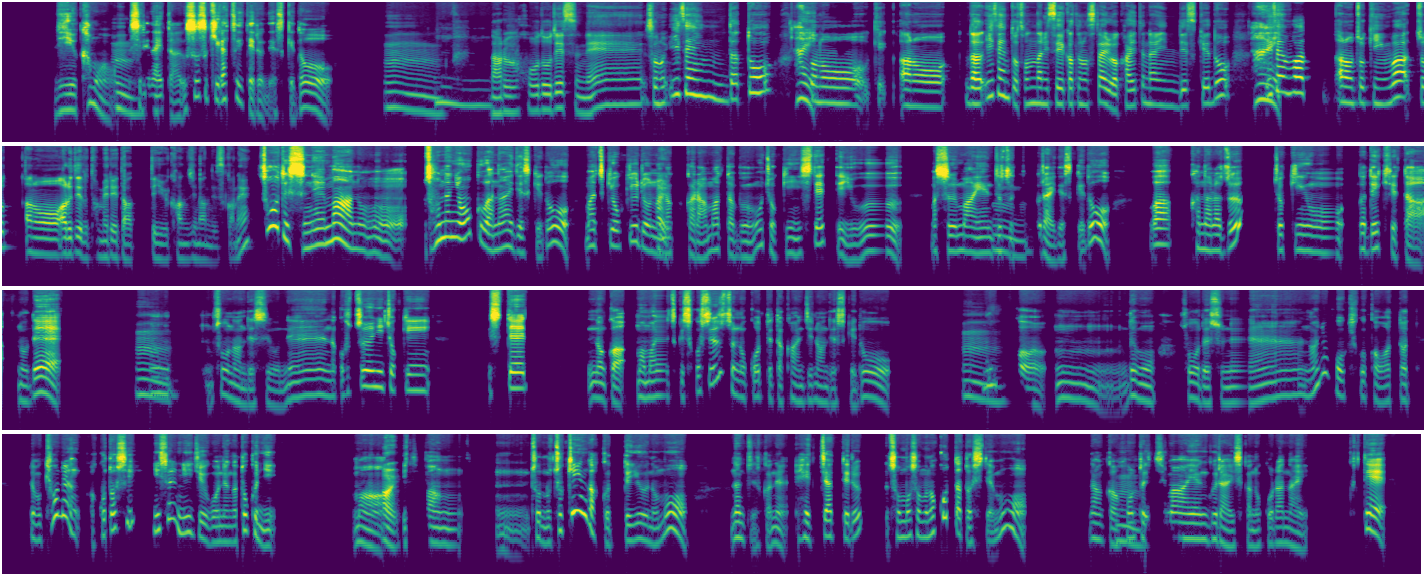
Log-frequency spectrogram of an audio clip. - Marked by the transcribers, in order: other background noise
- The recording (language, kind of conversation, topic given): Japanese, advice, 毎月赤字で貯金が増えないのですが、どうすれば改善できますか？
